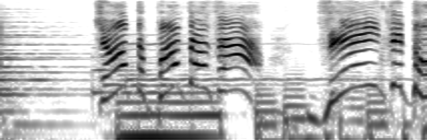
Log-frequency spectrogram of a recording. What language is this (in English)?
Japanese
